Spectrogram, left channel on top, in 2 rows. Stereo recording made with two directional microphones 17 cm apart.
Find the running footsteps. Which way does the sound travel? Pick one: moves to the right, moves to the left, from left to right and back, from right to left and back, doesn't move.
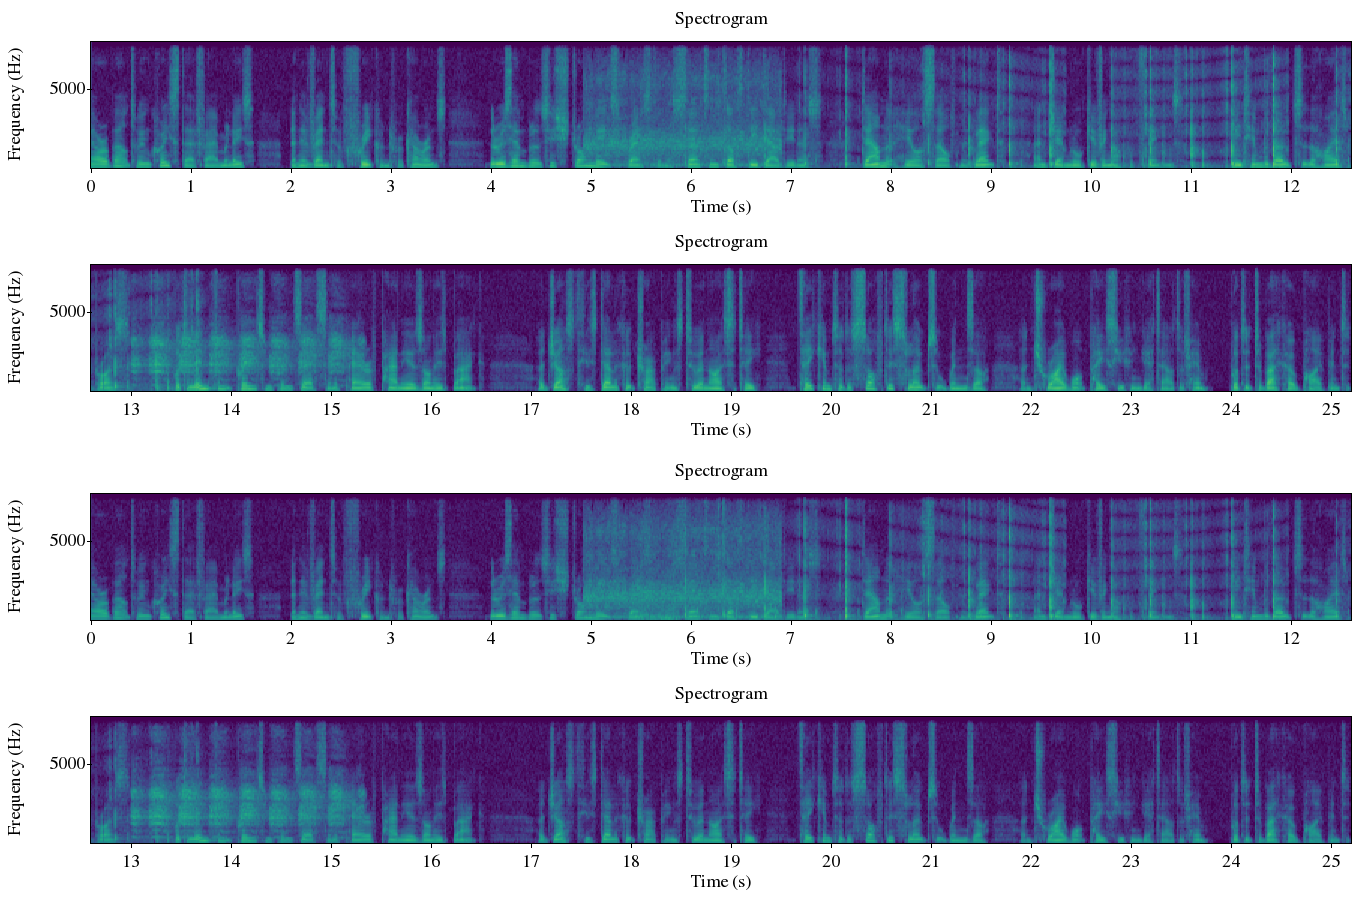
moves to the left.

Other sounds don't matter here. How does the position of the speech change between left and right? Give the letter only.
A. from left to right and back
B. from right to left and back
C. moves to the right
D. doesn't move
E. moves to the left
D.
